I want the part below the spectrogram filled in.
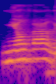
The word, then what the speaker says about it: Nirva: Nirva Rebecca LaFortune.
